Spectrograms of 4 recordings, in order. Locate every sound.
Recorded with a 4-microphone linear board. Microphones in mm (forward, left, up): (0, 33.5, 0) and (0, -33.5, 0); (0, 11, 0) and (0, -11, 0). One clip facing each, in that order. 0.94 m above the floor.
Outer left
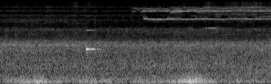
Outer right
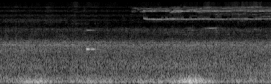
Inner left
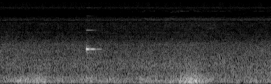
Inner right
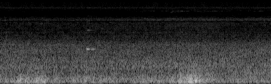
0.9 s a chime: 70° left (ahead or behind)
